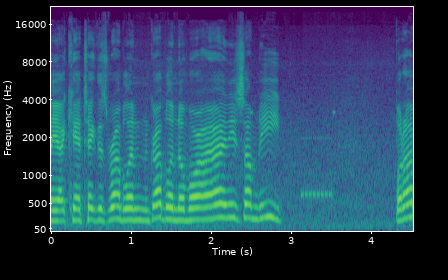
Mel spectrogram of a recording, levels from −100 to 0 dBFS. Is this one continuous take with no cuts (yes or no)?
yes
